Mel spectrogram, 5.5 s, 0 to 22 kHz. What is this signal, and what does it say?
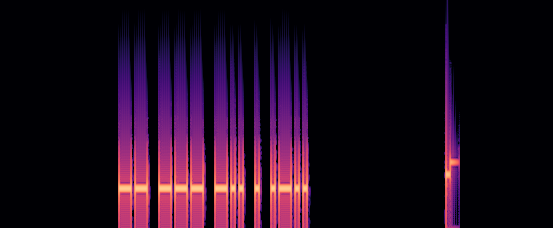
Morse code, heard as a keyed tone, about 30 wpm, 700 Hz. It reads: MODEL
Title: Top 501-750 Words 30wpm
